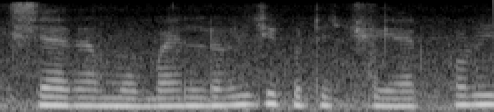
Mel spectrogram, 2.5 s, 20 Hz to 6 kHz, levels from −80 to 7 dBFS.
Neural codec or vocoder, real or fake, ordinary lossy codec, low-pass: none; real; none; 5.4 kHz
